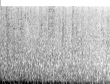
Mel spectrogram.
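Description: A trailer sound-design impact: a sudden loud boom with a deep rumble that slowly fades away.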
